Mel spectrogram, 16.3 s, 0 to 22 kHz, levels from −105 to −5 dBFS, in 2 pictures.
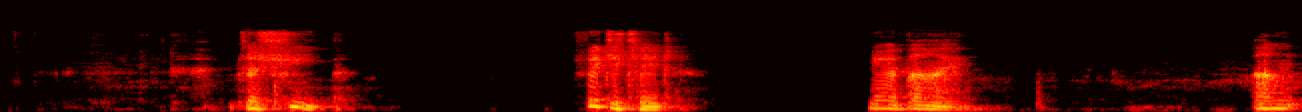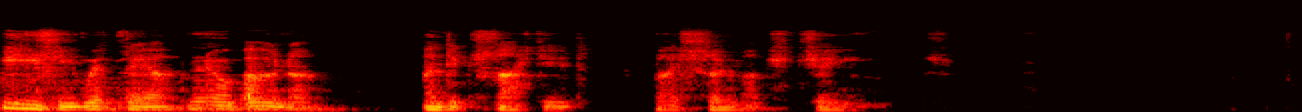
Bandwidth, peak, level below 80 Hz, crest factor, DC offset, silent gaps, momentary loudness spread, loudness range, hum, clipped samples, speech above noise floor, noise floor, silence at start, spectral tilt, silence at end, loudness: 7.4 kHz; -26 dBFS; -78 dBFS; 22 dB; under 0.1%; 2.50-3.40 s, 3.47-3.58 s, 4.47-5.42 s, 10.53-10.77 s, 11.86-12.23 s; 18 LU; 13 LU; none; under 0.1%; 40 dB; -85 dBFS; 1.2 s; -6 dB/octave; 2.8 s; -45 LUFS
